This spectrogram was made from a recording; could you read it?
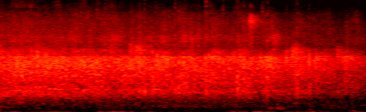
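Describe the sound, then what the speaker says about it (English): Congregation applause during a vacation Bible school service at Central Round Rock Church, steady clapping that fades slightly toward the end, fairly faint and without talking. "Round of applause for my ladies."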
